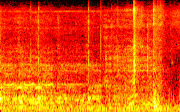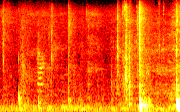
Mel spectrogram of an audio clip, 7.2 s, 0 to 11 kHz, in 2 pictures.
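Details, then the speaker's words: Yeedi robot vacuum on max suction, starting a spot clean: thin high-pitched whine for about 2 seconds, then suction completely dies (in quiet mode it seems not to turn on at all); cause not confirmed. "So it's a high pitched one right now, and now it died. So you can hear that the vacuum started for like 2 seconds, and then it completely died, running in max mode."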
